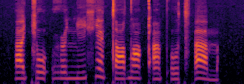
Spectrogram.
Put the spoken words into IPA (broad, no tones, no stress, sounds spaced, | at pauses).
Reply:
a c o ʔ ɦ ə˞ ɲ i ç ɛ̃ t ə dˤ ɛ̃ qʼ ɛ̃ pʼ ʊ t͡sʼ a m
